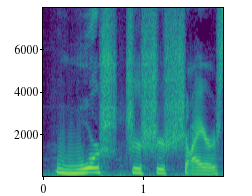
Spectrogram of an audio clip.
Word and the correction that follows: Worcestershire: No, you didn't. No. You added like an extra "er" in there. – Hmm. – It's just Worcestershire sauce.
